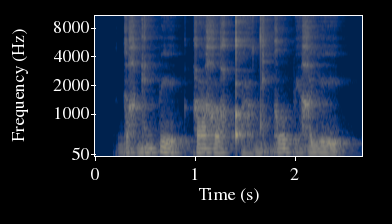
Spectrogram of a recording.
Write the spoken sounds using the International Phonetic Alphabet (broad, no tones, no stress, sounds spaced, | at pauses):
ɡ ɐ ʁ ɡ i p e | q ɐ ʁ o ʁ qʼ o̤ d i ɡ o p e̤ ʁ j e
